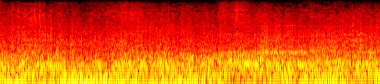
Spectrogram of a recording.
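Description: CSX freight train rolling past, a steady rumble of wheels on rails with some clickety-clack.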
